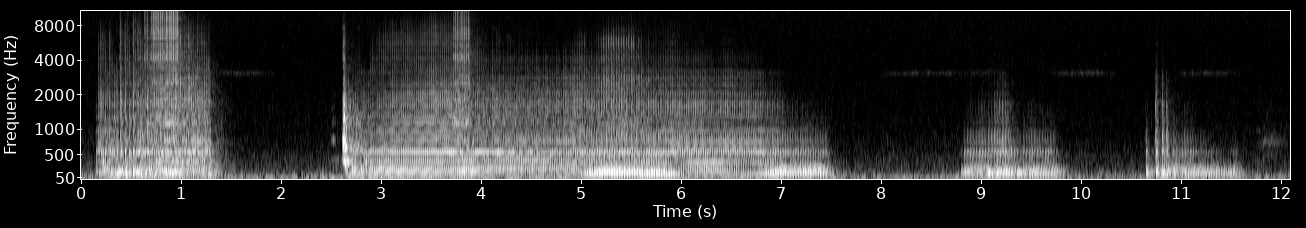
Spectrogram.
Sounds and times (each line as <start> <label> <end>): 0.1 creaking with wooden doors 1.6
2.6 creaking with wooden doors 7.6
8.0 cricket outside 9.0
8.7 creaking with wooden doors 11.7
9.7 cricket outside 11.6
